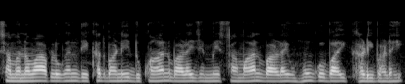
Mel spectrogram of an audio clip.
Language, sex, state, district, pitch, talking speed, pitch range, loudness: Bhojpuri, male, Uttar Pradesh, Deoria, 160 Hz, 235 wpm, 155-165 Hz, -17 LUFS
